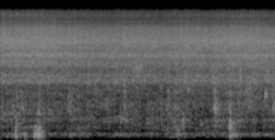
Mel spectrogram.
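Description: Kitchen tap running a steady stream of water into a plastic colander of pumpkin seeds in a stainless steel sink, as hands rinse the seeds, with a few faint knocks.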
